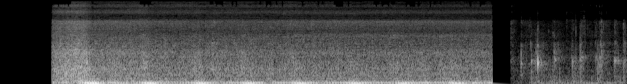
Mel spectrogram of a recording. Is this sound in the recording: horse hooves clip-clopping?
yes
